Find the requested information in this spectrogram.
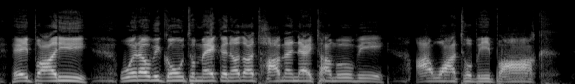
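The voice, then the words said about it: Arnold Schwarzenegger impression accent. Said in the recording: “I apologize for that accent.”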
